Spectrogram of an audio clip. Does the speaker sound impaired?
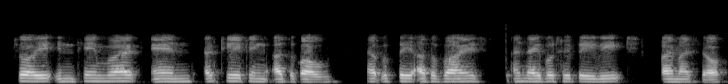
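Yes: deafness, born deaf, profound hearing loss, severe.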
